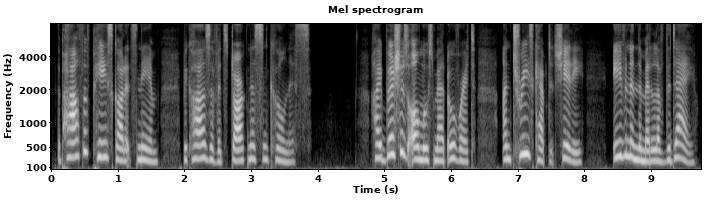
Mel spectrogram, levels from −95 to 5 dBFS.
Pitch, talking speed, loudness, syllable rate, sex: 255 Hz, 190 wpm, -18 LUFS, 5.7 syllables/s, female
